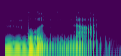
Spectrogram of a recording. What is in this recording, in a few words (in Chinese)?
"蚊𧕴", 台城, 男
